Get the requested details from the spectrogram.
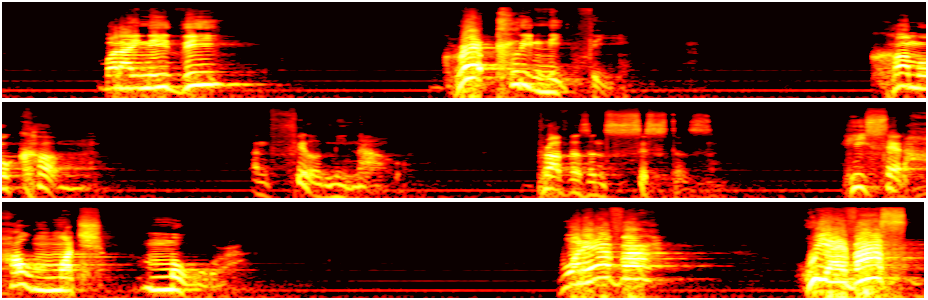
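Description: An elderly man preaches with passion into a microphone, in short bursts with pauses between.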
